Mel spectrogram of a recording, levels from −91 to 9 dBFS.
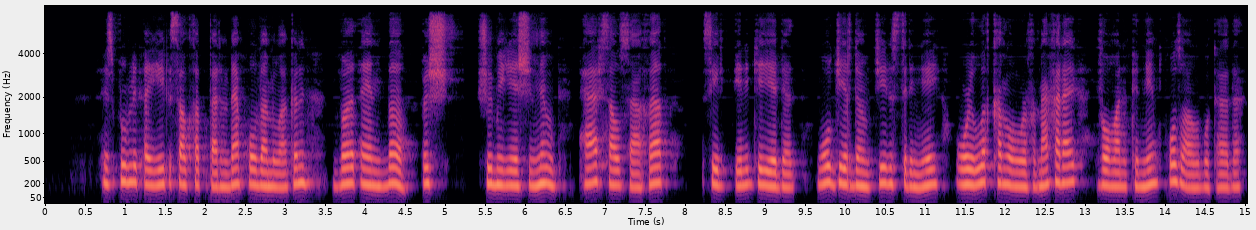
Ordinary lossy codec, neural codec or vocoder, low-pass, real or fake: none; codec, 16 kHz, 0.5 kbps, FunCodec, trained on LibriTTS, 25 frames a second; 7.2 kHz; fake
